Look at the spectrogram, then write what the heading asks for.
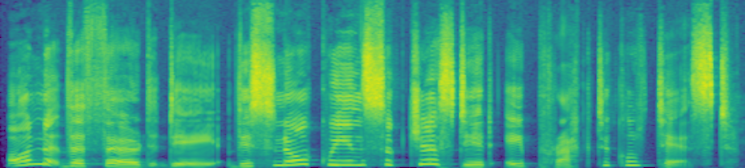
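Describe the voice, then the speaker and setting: A woman narrating a scripted fairy tale with expressive, deliberate emphasis. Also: high voice, dry recording, studio quality. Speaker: story narrator.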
